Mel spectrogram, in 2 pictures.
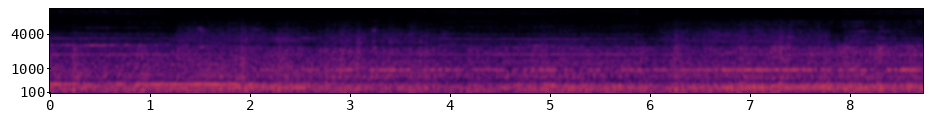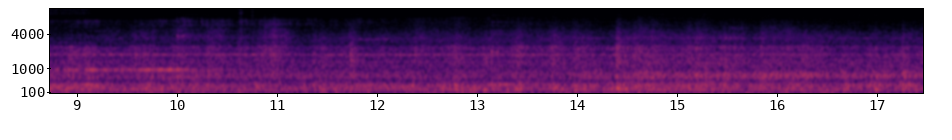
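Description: Canadian National freight train rolling past, its wheels clicking and rumbling over the rails in a steady run, with a faint high whine that dies away about ten seconds in.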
